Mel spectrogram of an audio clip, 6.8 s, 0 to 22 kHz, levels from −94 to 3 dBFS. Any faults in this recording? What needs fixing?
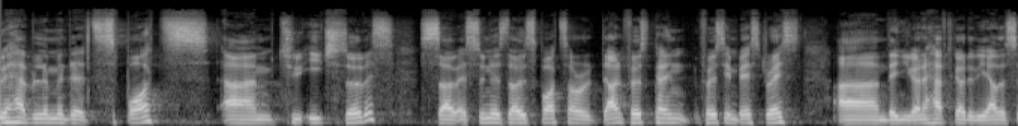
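Software likely time-stretched everything from 1.93 s onward to 1.59 times speed, dropping short pieces to keep pitch, so the pace abruptly turns rushed. To prevent it, fit the audio to length by editing or resampling the source rather than applying a forced time-stretch.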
